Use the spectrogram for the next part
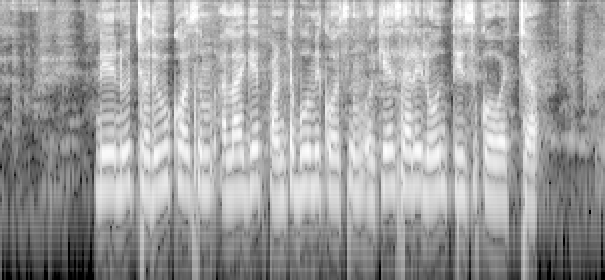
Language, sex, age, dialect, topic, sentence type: Telugu, male, 25-30, Utterandhra, banking, question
